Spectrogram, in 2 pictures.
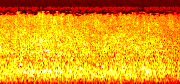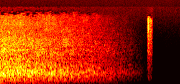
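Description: A large crowd cheers and applauds, then fades to silence.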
